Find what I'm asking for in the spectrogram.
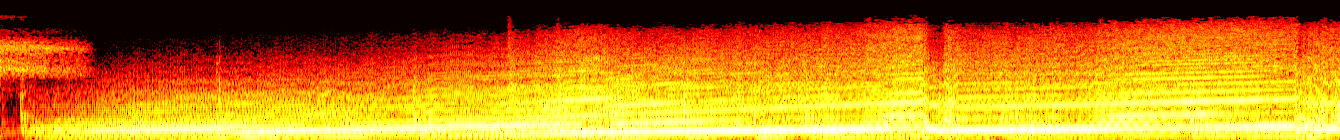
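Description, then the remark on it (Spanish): A Yamaha motorcycle engine revs up in one long, continuous pull, its pitch climbing steadily as it accelerates. It sounds loud, with no voices over it. “Arrancando nuestro programa de hoy, como siempre, con una buena Yamaha de motos.”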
